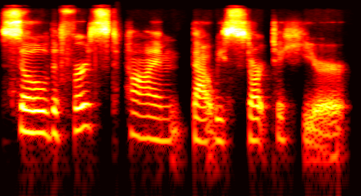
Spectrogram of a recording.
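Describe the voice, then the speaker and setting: A young woman in her twenties from Ukraine with an American accent, answering interview questions in a measured, thoughtful way. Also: mid-range voice, a little mellow. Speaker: guest, co-founder.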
